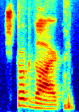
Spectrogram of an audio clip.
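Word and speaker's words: Stuttgart: स्टुटगार्ड, स्टुटगार्ड, स्टुटगार्ड।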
